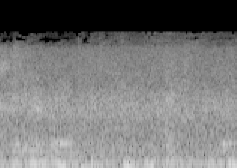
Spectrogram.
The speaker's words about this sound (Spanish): Cayendo agua de mamacita. Está lloviendo.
